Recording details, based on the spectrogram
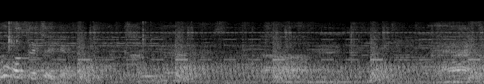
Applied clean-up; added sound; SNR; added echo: none; Alarm; 3 dB; reverberation time 2.6 s.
